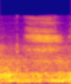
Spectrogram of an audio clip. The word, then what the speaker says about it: rho: इसकी प्रोनाउंसिएशन क्या है? रो, RHO रो। और ये लिखते बिल्कुल ऐसी हैं जैसे आप P लिख रहे हो। ठीक है जी, और इसको प्रोनाउंस क्या करते हैं? रो।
